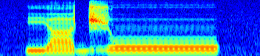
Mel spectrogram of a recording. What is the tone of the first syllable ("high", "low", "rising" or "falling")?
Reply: low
